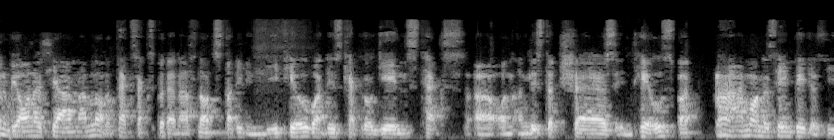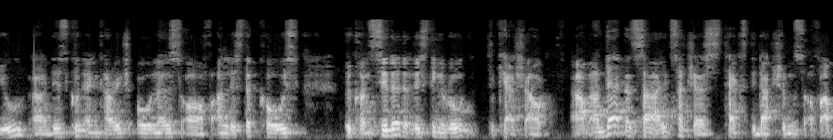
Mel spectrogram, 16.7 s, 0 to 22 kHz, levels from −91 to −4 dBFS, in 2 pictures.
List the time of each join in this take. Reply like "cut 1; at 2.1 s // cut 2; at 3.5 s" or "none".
cut 1; at 14.0 s // cut 2; at 15.1 s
